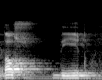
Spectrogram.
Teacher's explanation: گلائی سے ادا کریں گے، تا کو صاد سے ملانا ہے، صاد ساکن ہے، پر پڑھیں گے، موٹا پڑھیں گے · دال کو لمبا کریں گے، دو حرکات، یہ یا مدہ ہے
